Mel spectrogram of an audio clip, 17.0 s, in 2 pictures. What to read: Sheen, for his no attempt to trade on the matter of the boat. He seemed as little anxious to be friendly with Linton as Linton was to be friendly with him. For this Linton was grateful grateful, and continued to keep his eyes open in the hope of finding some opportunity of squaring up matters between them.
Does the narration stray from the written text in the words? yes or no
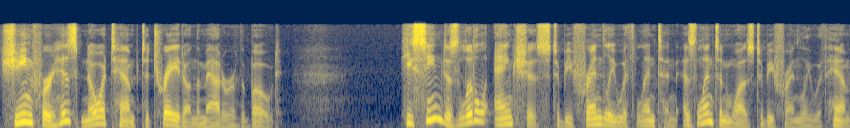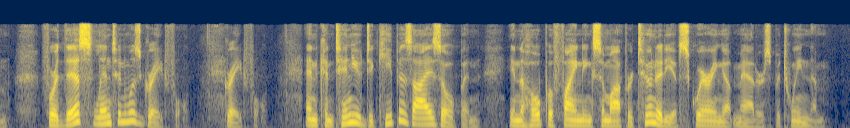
no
